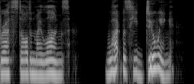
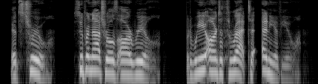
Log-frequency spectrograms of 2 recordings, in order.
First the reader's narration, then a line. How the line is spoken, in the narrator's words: he said in a deep, sensuous voice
